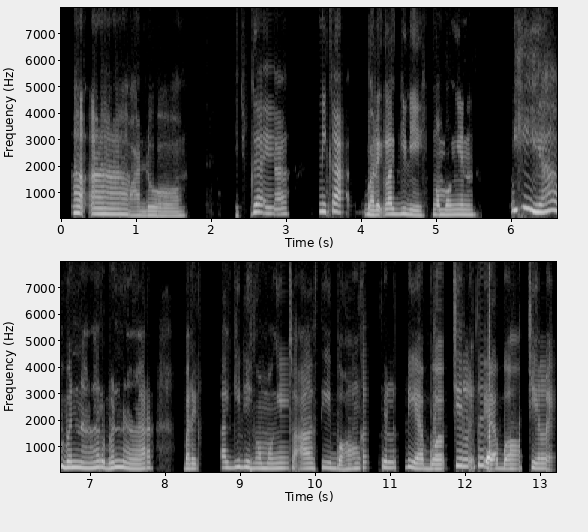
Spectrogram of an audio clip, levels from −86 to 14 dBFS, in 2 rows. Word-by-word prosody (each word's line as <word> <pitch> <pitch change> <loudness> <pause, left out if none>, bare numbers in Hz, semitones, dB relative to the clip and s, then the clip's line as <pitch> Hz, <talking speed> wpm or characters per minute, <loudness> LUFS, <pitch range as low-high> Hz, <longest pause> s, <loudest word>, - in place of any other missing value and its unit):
Heeh, 205 -4 +2
waduh. 145 -2 -4 0.7
iya - - -13
juga 275 +1 0
ya. 200 -4 -4 0.5
Ini, 290 - +4
Kak, 275 -2 +1 0.2
balik 175 -1 +1
lagi 200 0 +2
nih 160 -5 -2
ngomongin 180 0 0 0.5
iya 340 -5 +4
bener 220 -1 +4
bener. 190 -4 +2 0.5
Balik 180 -1 -1 0.3
lagi 215 +2 -2
nih 230 -1 +1
ngomongin 190 +1 -1
soal 190 -1 -2
si 210 +3 -5
bohong 180 0 -2
kecil 210 +1 -4
itu 230 +3 -3
ya, - - +2
bocil 175 - +1
itu 300 - -2
ya 175 - +9
bocil 175 +2 -2
ya, 150 -2 -6
195 Hz, 130 wpm, -18 LUFS, 175-220 Hz, 0.7 s, ya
